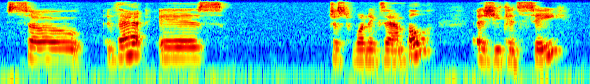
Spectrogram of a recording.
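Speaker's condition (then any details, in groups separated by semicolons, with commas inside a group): No condition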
